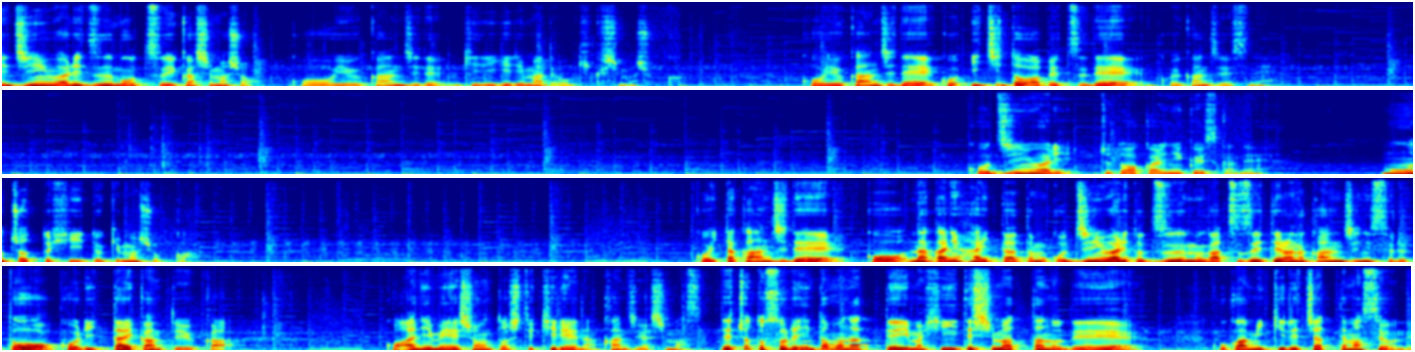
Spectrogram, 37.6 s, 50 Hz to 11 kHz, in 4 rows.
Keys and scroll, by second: 10.4 ctrl+z, 11.1 space, 16.5 space, 22.0 space, 32.6 space.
